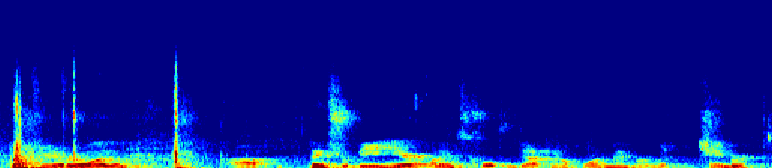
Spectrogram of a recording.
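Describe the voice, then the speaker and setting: A man's voice: fairly high pitch, steady tone. A man speaking at a podium microphone at a civic event, giving short formal remarks before leading the pledge. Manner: brief, formal, quick opening remarks. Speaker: chamber board member leading the pledge. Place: large indoor event hall. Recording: distant, echoey hall PA sound with loud noise.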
